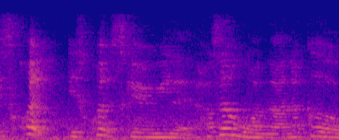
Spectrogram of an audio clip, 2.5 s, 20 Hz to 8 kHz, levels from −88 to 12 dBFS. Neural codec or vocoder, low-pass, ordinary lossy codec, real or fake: none; 7.2 kHz; none; real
